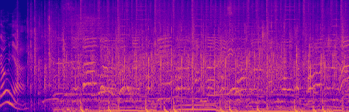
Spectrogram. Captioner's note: audience claps; upbeat music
